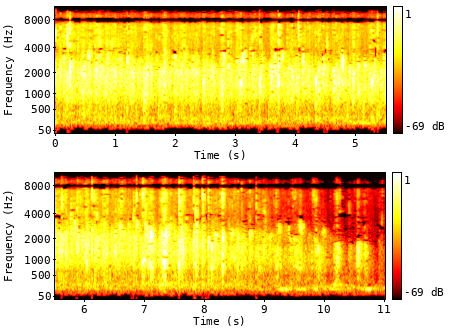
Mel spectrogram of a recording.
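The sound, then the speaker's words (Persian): A group at a meeting applauds themselves steadily for about ten seconds, dense overlapping claps forming a loud wash that thins toward the end, with some voices mixed in. “خودتون رو تشویق کنید”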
